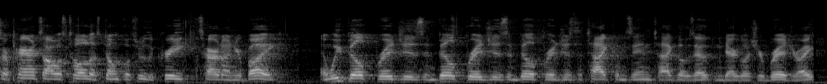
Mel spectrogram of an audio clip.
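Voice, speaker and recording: Bright-voiced Canadian Maritime man telling stories. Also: mid-range voice, slight background noise. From Prince Edward Island, Canada. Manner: folksy, animated, conversational. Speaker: car dealership storyteller and host. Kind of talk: casual anecdotal storytelling.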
